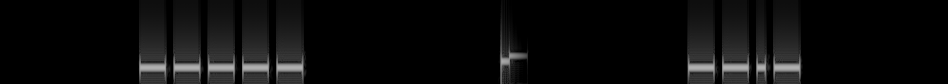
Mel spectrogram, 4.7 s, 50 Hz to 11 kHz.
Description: Morse code, heard as a keyed tone, about 27 wpm, 700 Hz. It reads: 0 Q
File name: Single-Letter-Number-28wpm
